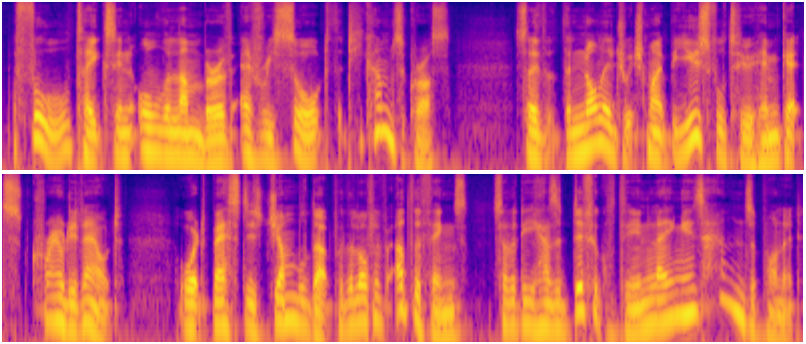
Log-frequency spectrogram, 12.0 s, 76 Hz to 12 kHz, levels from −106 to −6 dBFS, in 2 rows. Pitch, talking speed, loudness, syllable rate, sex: 125 Hz, 255 wpm, -19 LUFS, 6.3 syllables/s, male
